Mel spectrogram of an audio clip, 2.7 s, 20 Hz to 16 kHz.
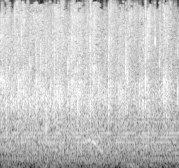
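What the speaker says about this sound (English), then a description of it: "Give yourselves a round of applause." A live audience at PAX Arena during PAX West 2025 claps in a continuous, even round of applause lasting a few seconds, fairly close and full, with no speech over it.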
